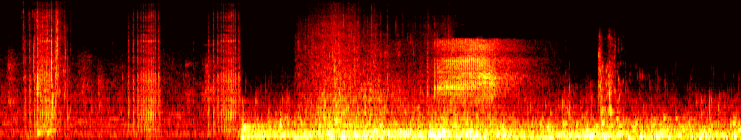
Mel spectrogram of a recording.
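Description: A plastic toy fishing reel cranked in three short bursts. Then, from about two and a half seconds in, a loud, steady low underwater rumble with bubbling, and a brief hiss about halfway through.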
